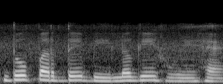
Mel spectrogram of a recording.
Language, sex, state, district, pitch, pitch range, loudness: Hindi, female, Punjab, Fazilka, 180 Hz, 155-195 Hz, -17 LUFS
